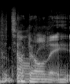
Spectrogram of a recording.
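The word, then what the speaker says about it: Potulny: Grant Patolny? Patolny, yeah.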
